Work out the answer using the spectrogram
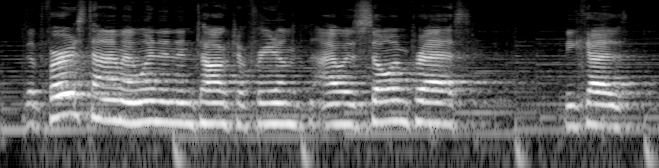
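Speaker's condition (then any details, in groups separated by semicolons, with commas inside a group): Traumatic brain injury; struck by vehicle, upper-body paralysis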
